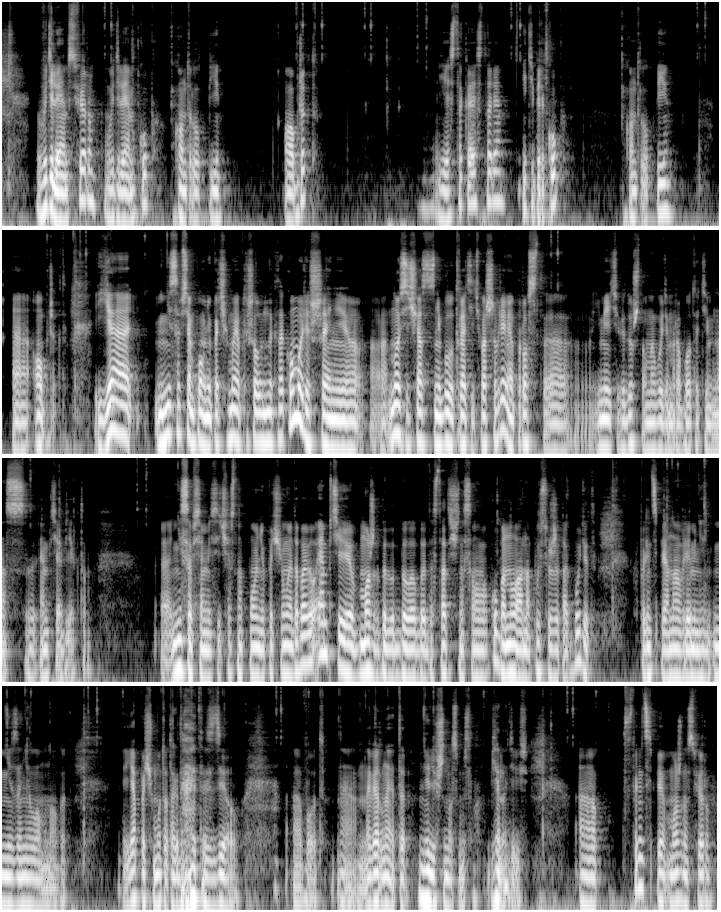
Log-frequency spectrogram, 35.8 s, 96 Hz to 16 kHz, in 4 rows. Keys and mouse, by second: 1.3-5.3 shift+drag, 2.1 ctrl+p, 3.8 middle click, 3.8 right click, 4.5 middle click, 4.5 right click, 4.7 g, 5.3-6.3 middle drag, 6.3 shift+click, 6.4-9.9 shift+middle drag, 7.7 ctrl+p, 9.9 click, 9.9-15.8 middle drag, 15.8 click, 15.8-30.3 middle drag, 16.0 r, 18.4 r, 24.6 /, 27.5 g, 28.8 g, 30.3 click, 30.3-32.2 middle drag, 32.2 click, 32.4-33.4 middle drag, 33.5 ctrl+s, 33.9 click, 34.7 s.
